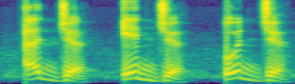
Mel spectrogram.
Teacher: we are pronouncing with a bouncing or echoing sound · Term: huruf qalqala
